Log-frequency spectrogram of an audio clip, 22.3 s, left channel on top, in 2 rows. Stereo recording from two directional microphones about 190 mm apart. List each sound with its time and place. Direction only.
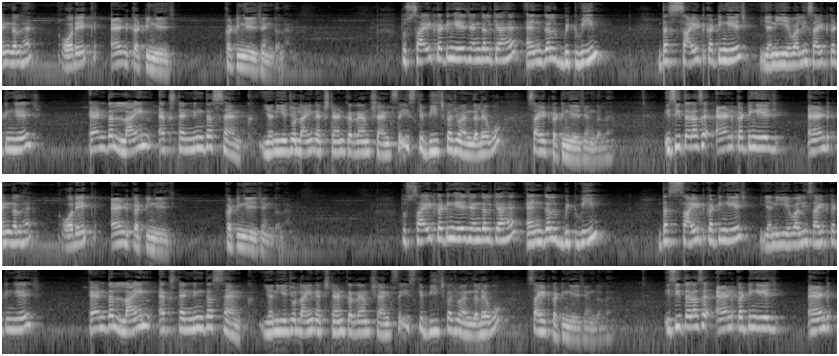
0.0 s a woman's voice: 20° left (ahead or behind)
5.3 s a woman's voice: 20° left (ahead or behind)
